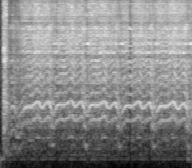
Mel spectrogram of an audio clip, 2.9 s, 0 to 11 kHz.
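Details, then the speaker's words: 1992 Daihatsu Hijet mini truck cranking at full throttle on battery and charger during compression testing; a high whirring tone swells and fades about once a second and sounds the same with plugs out; owner fears the engine may be cooked. "oh no that's not good funny part is it has the same kind of sound to it even with the uh plugs out of it you know that what i thought was compression it might be your issue which might be done cooked"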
